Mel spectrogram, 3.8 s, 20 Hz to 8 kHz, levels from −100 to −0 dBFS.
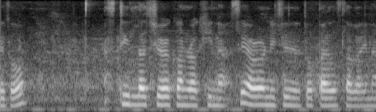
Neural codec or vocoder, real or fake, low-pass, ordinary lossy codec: none; real; none; none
